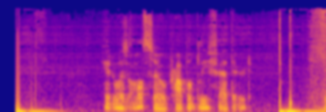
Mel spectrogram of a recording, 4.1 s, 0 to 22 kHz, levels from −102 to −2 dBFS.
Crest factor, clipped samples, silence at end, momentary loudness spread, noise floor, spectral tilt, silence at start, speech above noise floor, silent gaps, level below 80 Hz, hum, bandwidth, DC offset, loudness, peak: 22 dB; under 0.1%; 0 s; 11 LU; -55 dBFS; -5.5 dB/octave; 0.2 s; 32 dB; none; -34 dBFS; none; 16.5 kHz; under 0.1%; -25 LUFS; 0 dBFS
